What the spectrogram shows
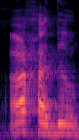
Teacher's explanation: وف کی صورت میں 2 پیش کی تنوین گر جائے گی اور دال ساکن ہو جائے گی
